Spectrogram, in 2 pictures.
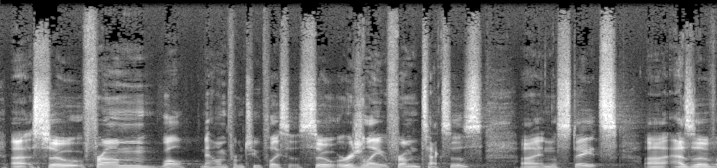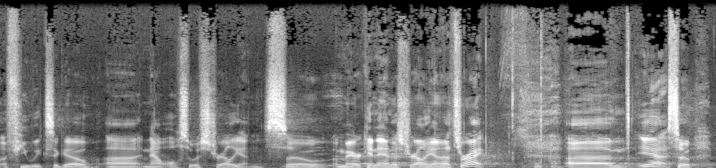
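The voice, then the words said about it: Non-Australian, American accent. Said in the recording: “your accent doesn't sound very Australian.”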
